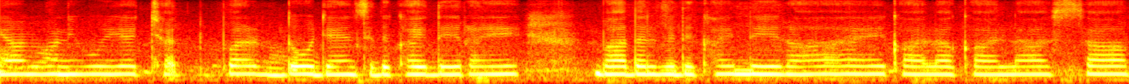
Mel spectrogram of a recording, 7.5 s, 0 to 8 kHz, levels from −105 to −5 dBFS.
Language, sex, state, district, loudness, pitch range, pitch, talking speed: Hindi, female, Bihar, Sitamarhi, -14 LUFS, 240-245 Hz, 240 Hz, 150 wpm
